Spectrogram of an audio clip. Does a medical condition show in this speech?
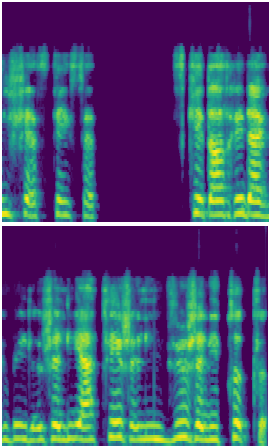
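Yes: cerebral palsy; spastic diplegic, from birth, many operations, walks with crutches; learning to speak was challenging.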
